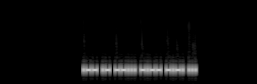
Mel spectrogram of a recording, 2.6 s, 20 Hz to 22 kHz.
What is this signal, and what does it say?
Morse code, heard as a keyed tone, about 79 wpm, 700 Hz. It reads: WA7YCS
